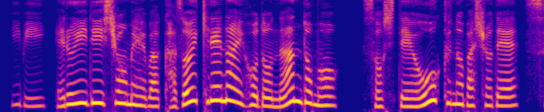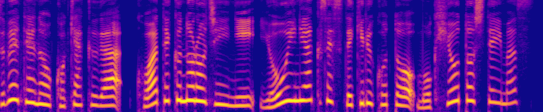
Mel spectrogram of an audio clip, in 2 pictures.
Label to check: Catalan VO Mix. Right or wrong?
Wrong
